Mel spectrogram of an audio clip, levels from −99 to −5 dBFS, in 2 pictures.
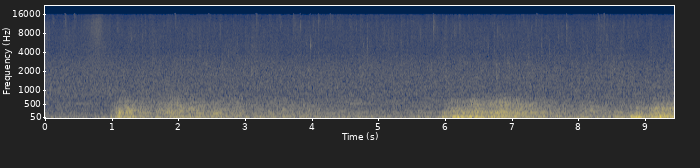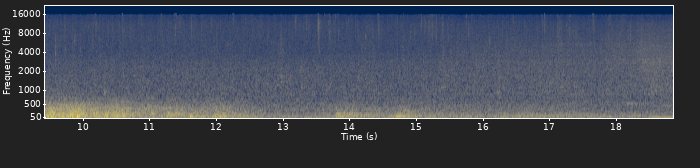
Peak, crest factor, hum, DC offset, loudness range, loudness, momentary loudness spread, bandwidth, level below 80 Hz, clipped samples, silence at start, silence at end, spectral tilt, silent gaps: -8 dBFS; 24 dB; none; under 0.1%; 14 LU; -35 LUFS; 16 LU; 16.5 kHz; -36 dBFS; under 0.1%; 0 s; 0 s; -6.5 dB/octave; none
